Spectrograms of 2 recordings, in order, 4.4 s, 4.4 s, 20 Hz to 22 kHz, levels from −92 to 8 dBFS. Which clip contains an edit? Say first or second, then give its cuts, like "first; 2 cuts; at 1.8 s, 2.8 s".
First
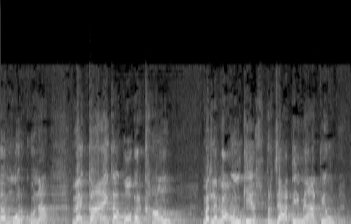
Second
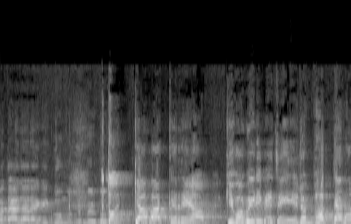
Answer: second; 1 cut; at 1.4 s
